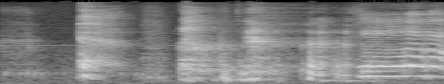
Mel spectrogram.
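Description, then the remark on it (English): A young girl gives a few deliberate, playful coughs, three or four raspy bursts spaced unevenly, the last ones trailing into a higher, voiced, almost giggly sound. “And what do you do if you cough?”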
